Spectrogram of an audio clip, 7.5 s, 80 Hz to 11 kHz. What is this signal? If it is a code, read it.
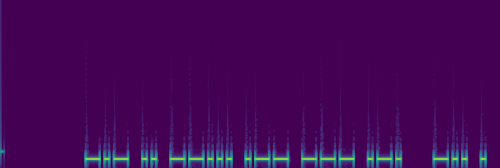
Morse code, heard as a keyed tone, about 17 wpm, 700 Hz. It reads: KI7WOR DE
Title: USA Callsign DE Callsign - 6 Characters - 17wpm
